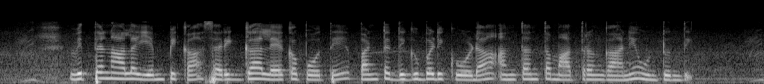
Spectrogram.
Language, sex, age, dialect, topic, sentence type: Telugu, female, 18-24, Southern, agriculture, statement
